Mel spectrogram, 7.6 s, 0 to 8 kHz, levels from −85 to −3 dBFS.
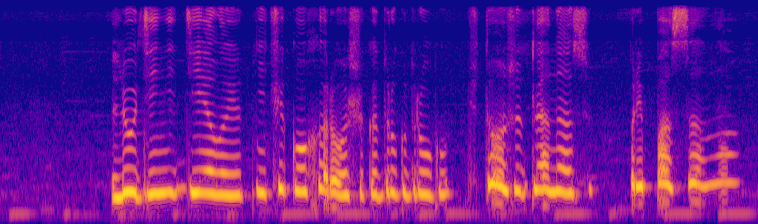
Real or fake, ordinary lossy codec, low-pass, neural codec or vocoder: real; none; 7.2 kHz; none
